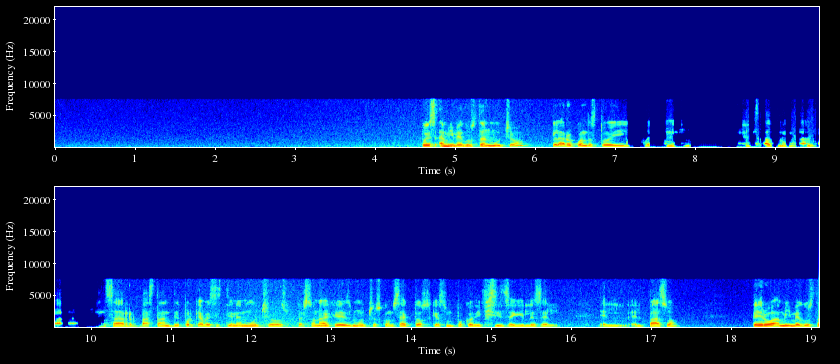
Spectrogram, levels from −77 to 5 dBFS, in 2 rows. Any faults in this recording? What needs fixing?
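An echo canceller that likely failed to remove all of the loudspeaker signal let the other side's voice leak through from 7.13 to 7.19 s. A brief, faint scrap of a second voice sits about 25 dB below the talker. Better echo-path modelling and residual echo suppression would prevent it.

Speech suppressed in double talk runs from 7.17 to 10.18 s, just as that echo appears. The canceller likely lost track of the near talker and turned everything down. For about 3 s the voice dips by as much as 40 dB. Stronger double-talk detection would prevent it.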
